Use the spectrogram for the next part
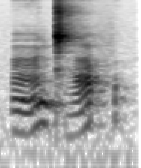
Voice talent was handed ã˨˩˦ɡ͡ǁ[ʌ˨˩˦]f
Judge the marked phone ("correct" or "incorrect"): incorrect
